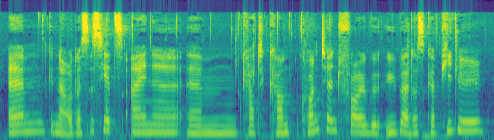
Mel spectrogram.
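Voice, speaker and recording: A woman's voice: on the high side, fairly even intonation, measured pace, darkish tone. Hesitant woman podcast co-host. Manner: hesitant, many fillers and laughs. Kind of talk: casual chat and reading aloud.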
